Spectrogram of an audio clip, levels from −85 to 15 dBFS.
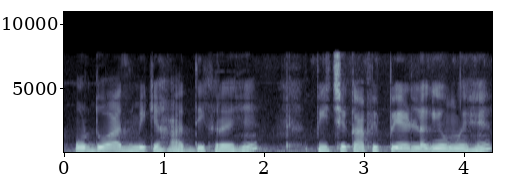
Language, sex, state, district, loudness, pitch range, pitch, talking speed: Hindi, female, Bihar, Gaya, -13 LUFS, 195-230 Hz, 210 Hz, 195 wpm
